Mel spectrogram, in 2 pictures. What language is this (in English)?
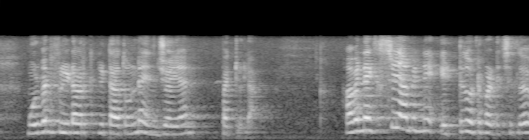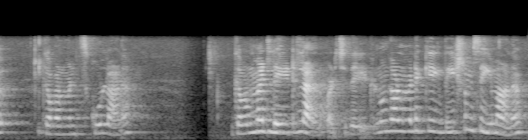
Malayalam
